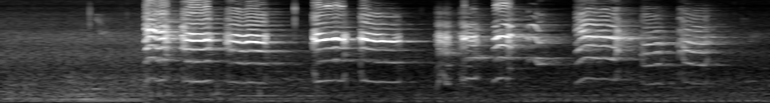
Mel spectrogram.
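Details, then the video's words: Young parrot calling in bursts of loud, nasal, harmonic squawks, some clipped and stuttering, others drawn out, with short irregular pauses between them and faint hum behind. "natural funny parrot sound"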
